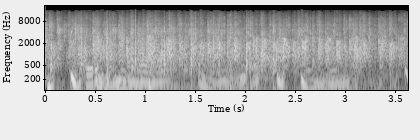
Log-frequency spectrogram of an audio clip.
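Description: An audience applauds a guest speaker at the end of her talk, a dense wash of many hands clapping at an even level throughout, with faint voices murmuring underneath.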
